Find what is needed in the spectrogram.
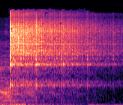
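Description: A rapid mechanical ratcheting clatter starts suddenly and fades away over about two seconds.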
